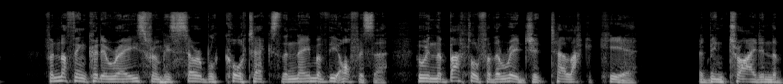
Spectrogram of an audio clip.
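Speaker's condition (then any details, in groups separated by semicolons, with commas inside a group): No condition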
